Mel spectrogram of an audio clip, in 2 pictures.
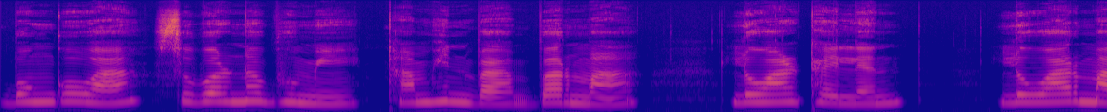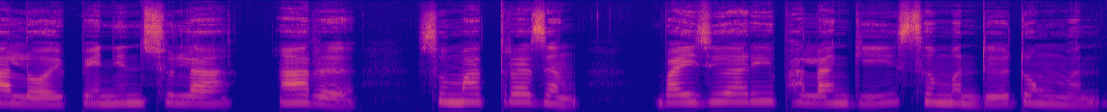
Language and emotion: Bodo, neutral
